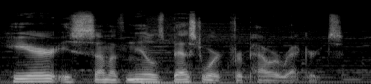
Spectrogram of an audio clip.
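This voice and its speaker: A man talks at a medium pitch. His intonation is lively, and music plays in the background. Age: old. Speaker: nostalgia video host. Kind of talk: casual nostalgic talk to camera. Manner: enthusiastic.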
